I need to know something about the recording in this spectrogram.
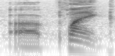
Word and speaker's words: Planck: 2 and the plank is it plank or plonk i think it's plank plank is how they pronounce it p-l-a-n-c-k that's the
